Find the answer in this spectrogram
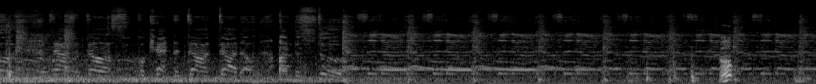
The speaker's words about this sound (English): All right, box truck, you go ahead and drive. I won't pull out until you pass. How about that?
